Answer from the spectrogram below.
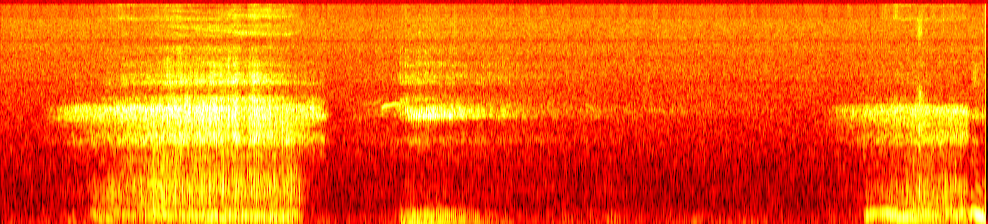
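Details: Loud, rattling snores on each in-breath with quiet pauses between, in a quiet room; snoring during sleep.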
